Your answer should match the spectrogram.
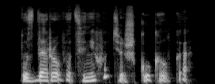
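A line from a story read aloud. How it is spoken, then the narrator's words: Purred. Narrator (Russian): промурлыкал Джен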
